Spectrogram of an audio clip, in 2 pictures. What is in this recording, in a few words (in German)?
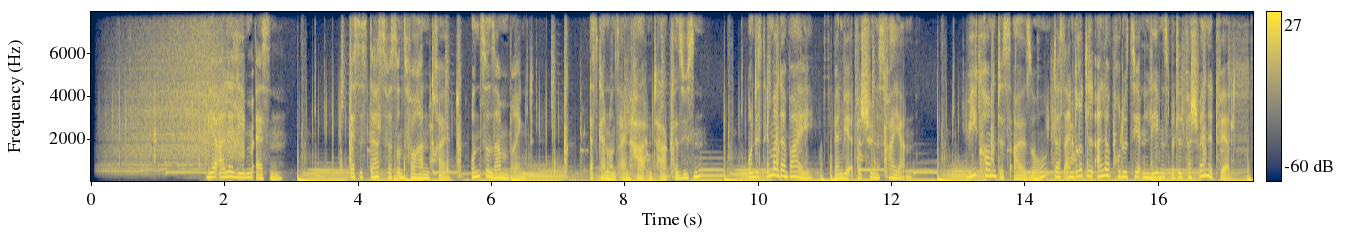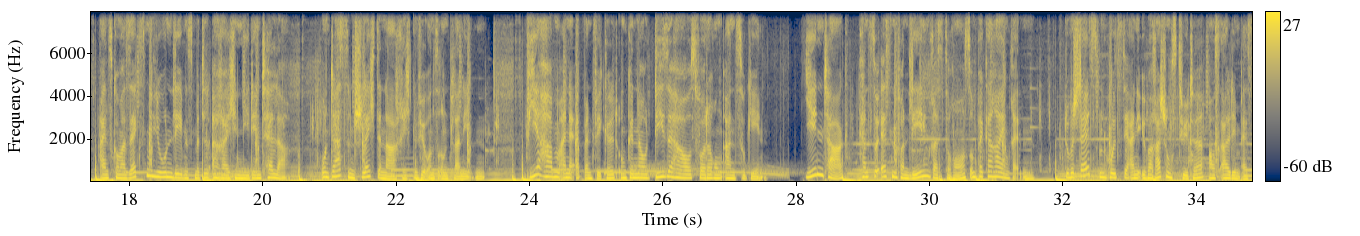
Sprecherdemos Modern Locker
